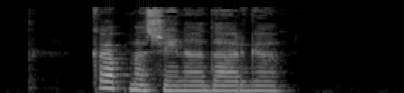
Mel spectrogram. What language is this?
Latvian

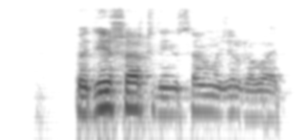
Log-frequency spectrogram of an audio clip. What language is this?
Pashto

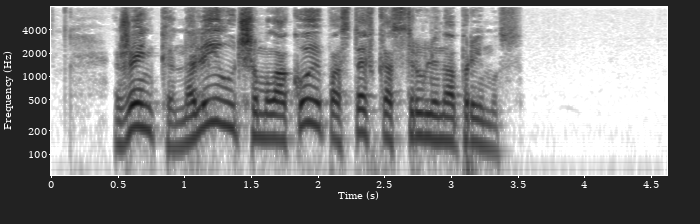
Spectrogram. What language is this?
Russian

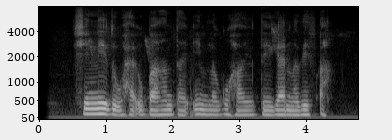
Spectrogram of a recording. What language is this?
Somali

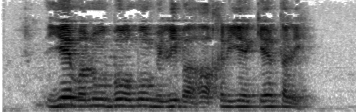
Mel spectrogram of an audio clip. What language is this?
Dameli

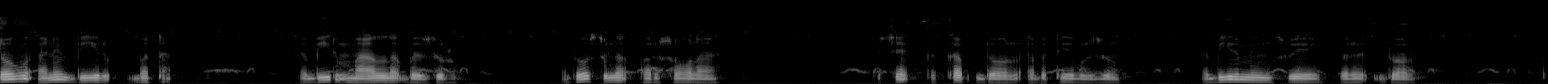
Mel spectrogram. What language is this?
Southern Dagaare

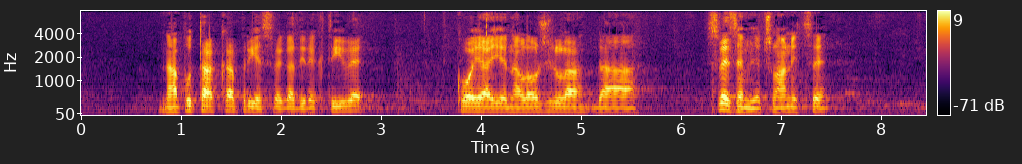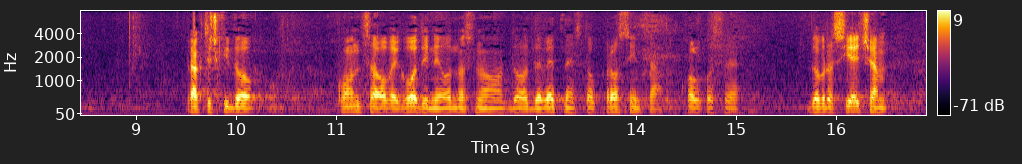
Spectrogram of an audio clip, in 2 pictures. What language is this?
Croatian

